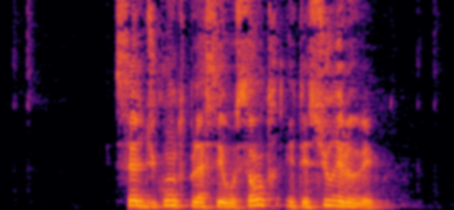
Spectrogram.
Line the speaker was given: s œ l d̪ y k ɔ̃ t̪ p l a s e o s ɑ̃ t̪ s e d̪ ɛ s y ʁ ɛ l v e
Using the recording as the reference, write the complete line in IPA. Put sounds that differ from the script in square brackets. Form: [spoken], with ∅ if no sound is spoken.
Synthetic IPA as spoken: s [ɛ] l d̪ y k ɔ̃ t̪ p l a s e o s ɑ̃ t̪ [χ] e [t̪] ɛ s y ʁ [e] l v e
